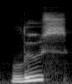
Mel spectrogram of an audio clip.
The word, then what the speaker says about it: loose: Next, loose versus lose, the classic spelling trap. Loose, with 2 O's, means not tightly attached. A loose board creaked under my foot. It rhymes with goose.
